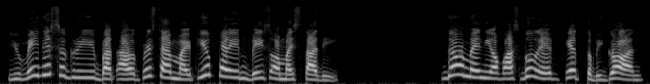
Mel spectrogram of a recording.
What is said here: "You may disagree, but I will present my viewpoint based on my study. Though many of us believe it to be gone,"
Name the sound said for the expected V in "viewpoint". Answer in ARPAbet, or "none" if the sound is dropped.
F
